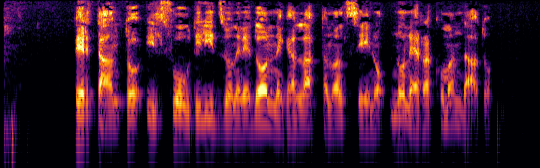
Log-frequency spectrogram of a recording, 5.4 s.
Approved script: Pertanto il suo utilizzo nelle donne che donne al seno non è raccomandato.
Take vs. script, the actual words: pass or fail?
fail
